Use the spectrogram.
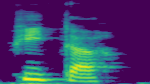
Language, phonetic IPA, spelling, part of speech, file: Polish, [ˈpʲita], pita, noun / verb, Pl-pita.ogg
